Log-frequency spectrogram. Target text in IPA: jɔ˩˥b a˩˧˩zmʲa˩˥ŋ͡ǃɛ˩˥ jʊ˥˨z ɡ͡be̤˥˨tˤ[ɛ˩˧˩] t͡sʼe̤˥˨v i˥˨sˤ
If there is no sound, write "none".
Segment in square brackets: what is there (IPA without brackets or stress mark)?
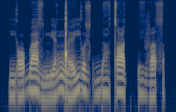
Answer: ɛ˥˨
